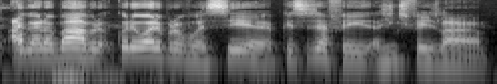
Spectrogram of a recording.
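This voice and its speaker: Effusive Brazilian man, higher-pitched voice. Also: expressive, quick pace, noisy background. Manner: effusive, often interjecting. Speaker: podcast host. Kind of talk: casual conversational interviewing.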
